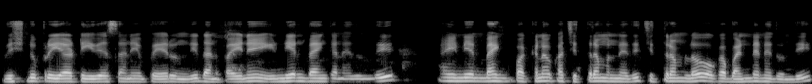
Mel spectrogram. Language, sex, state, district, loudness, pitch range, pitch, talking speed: Telugu, male, Andhra Pradesh, Sri Satya Sai, -18 LUFS, 135-155 Hz, 140 Hz, 170 wpm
